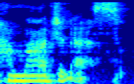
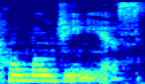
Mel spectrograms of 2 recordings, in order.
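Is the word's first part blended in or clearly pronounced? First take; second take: blended in; clearly pronounced. First: The first part of the word is blended in. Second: The first part of the word stands out clearly. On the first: The speaker calls it right. "They are pronounced" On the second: The speaker calls it wrong. "so that the first part is very obvious"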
